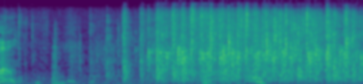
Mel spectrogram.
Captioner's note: audience applause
